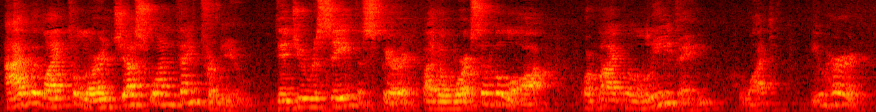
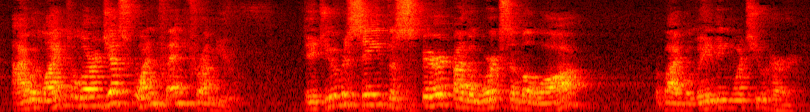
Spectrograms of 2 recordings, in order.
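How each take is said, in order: No difference in how they are said.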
